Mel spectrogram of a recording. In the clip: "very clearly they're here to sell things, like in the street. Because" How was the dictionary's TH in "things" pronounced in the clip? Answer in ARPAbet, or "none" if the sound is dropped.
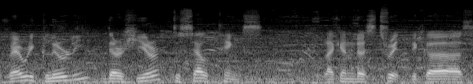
T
